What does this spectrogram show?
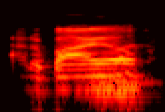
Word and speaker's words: Adebayo: Adebayo. Okay, I get some syllables mixed up there.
